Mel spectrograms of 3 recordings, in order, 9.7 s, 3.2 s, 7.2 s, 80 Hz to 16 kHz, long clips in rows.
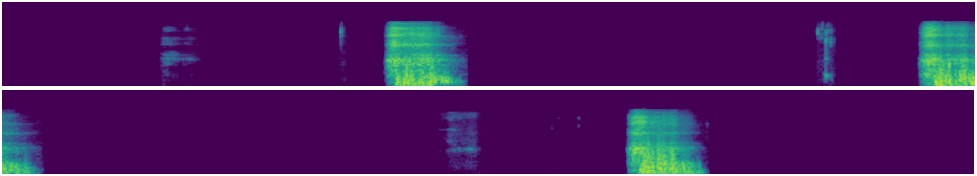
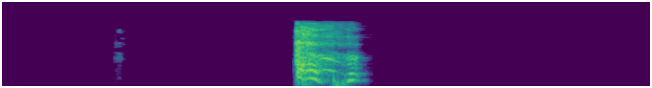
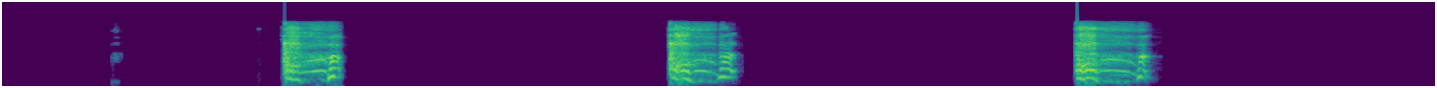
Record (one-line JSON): {"exhalation_length": "9.7 s", "exhalation_amplitude": 30963, "exhalation_signal_mean_std_ratio": 0.25, "cough_length": "3.2 s", "cough_amplitude": 30650, "cough_signal_mean_std_ratio": 0.21, "three_cough_length": "7.2 s", "three_cough_amplitude": 32768, "three_cough_signal_mean_std_ratio": 0.26, "survey_phase": "beta (2021-08-13 to 2022-03-07)", "age": "45-64", "gender": "Female", "wearing_mask": "No", "symptom_runny_or_blocked_nose": true, "symptom_fatigue": true, "symptom_headache": true, "symptom_onset": "6 days", "smoker_status": "Ex-smoker", "respiratory_condition_asthma": false, "respiratory_condition_other": false, "recruitment_source": "REACT", "submission_delay": "1 day", "covid_test_result": "Negative", "covid_test_method": "RT-qPCR", "influenza_a_test_result": "Negative", "influenza_b_test_result": "Negative"}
